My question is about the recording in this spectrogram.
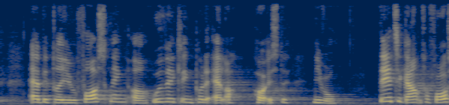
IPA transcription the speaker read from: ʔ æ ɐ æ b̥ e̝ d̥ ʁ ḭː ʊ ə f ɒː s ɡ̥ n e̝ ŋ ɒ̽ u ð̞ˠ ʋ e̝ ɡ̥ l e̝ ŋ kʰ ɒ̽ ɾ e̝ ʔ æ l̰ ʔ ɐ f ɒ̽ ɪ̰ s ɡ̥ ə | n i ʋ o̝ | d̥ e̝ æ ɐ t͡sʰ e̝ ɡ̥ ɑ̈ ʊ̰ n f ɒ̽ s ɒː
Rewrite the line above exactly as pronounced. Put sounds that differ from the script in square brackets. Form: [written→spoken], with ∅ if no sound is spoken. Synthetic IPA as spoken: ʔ æ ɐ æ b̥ e̝ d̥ ʁ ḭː ʊ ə f ɒː s ɡ̥ n e̝ ŋ ɒ̽ u ð̞ˠ ʋ e̝ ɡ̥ l e̝ ŋ [kʰ→pʰ] ɒ̽ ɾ e̝ ʔ æ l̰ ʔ ɐ [f→h] ɒ̽ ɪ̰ s [ɡ̥→d̥] ə | n i ʋ o̝ | d̥ e̝ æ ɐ t͡sʰ e̝ ɡ̥ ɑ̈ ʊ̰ n f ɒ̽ [s→f] ɒː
